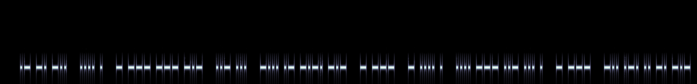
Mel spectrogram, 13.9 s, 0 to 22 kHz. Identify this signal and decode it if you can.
Morse code, heard as a keyed tone, about 30 wpm, 700 Hz. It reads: AND HE TOOK US BACK TO THE HOUSE TO DRINK
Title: Sentences from Top 1500 Words 30wpm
